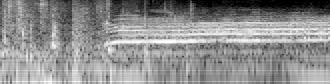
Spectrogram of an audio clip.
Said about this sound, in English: So yeah, that is a sheer cry of pain that actually made it into the movie. Ugh, that hurts to hear.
